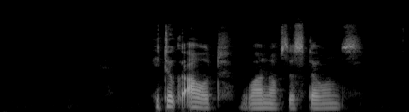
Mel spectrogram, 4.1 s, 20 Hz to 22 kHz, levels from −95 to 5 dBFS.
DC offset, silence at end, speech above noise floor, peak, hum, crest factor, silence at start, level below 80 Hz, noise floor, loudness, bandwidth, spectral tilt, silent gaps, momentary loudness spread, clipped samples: under 0.1%; 0.5 s; 47 dB; -20 dBFS; 50 Hz at -80 dBFS; 26 dB; 1.55 s; -88 dBFS; -90 dBFS; -43 LUFS; 10.5 kHz; -4 dB/octave; none; 11 LU; under 0.1%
